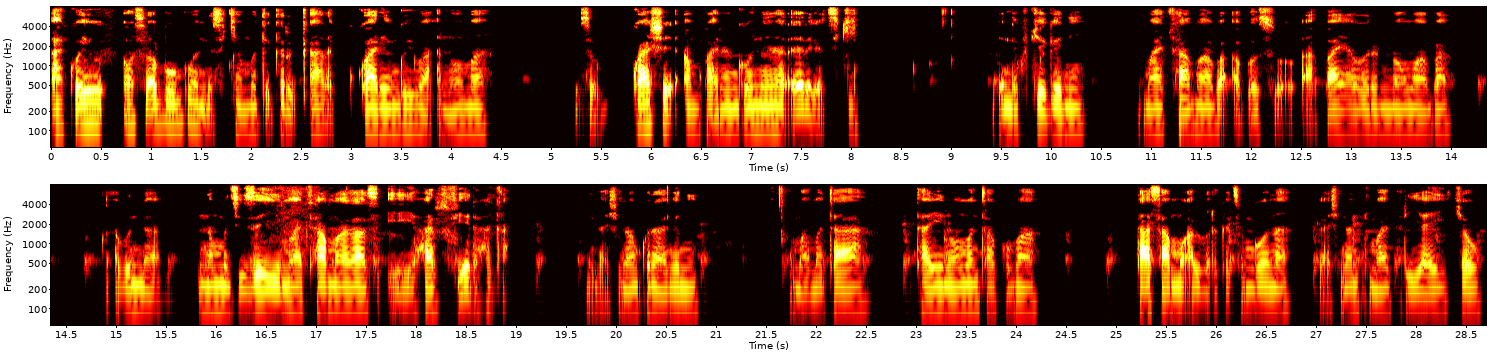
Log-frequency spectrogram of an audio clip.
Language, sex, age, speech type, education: Hausa, male, 15-29, spontaneous, secondary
